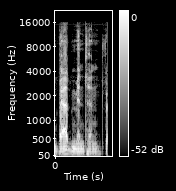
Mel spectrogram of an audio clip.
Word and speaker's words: badminton: By the way, kudos on pronouncing the N in badminton. Very good. It's really hard, right? It's just like a conscious choice to get that N.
